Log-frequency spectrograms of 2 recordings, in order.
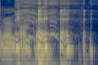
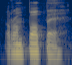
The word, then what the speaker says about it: rompope: I always pronounce the second M, but there's no second rompompe. M. It's R-O-M-P-O-P-E.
